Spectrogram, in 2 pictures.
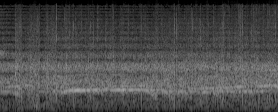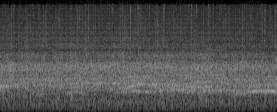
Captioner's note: cheers; applause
